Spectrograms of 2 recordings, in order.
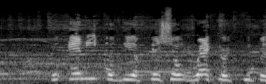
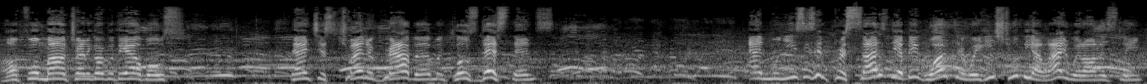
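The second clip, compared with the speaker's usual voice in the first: play-by-play; 4 semitones higher than usual. Real, not acted. Live play-by-play of a fight.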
